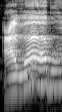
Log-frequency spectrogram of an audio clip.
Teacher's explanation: عین کو گہرائی سے ادا کریں گے، ذال کو باریک ادا کریں گے، ذال کے ساتھ الف مدہ ہے، ایک انداز میں کھینچیں گے، با کے اوپر تنوین ہے، تھوڑا سا غنہ ہوگا.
